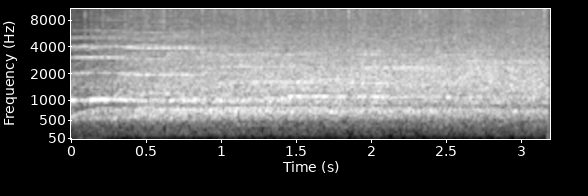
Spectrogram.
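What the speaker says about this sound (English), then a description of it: "This was the loudest the crowd were the entire time" A large crowd at the Gamescom Opening Night Live show roars with sustained, dense applause and cheering, loud and continuous throughout.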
